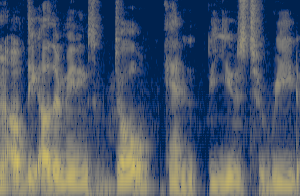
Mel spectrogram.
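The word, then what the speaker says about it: 銅: Copper in Japanese is pronounced do.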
